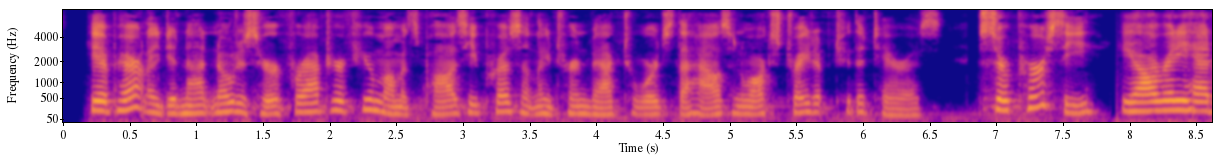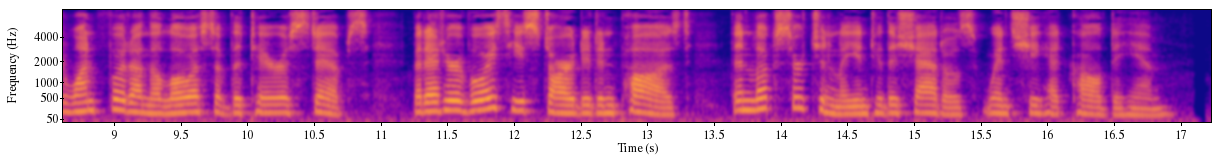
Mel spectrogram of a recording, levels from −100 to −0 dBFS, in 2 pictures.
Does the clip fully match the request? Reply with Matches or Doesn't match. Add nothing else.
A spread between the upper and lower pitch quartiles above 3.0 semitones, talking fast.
Matches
